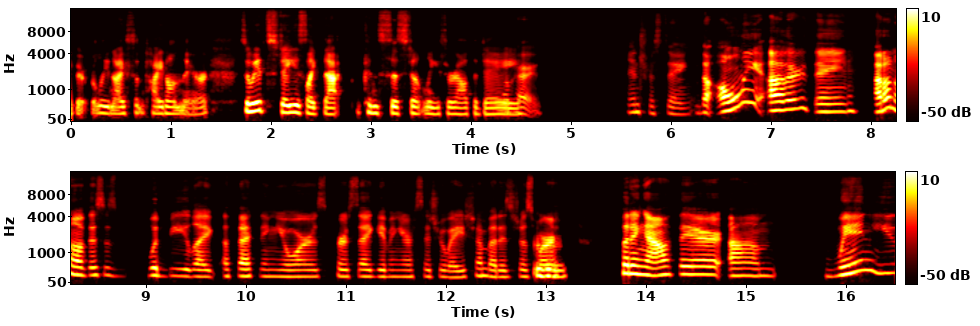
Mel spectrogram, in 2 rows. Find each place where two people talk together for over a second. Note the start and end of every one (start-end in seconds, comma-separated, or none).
none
